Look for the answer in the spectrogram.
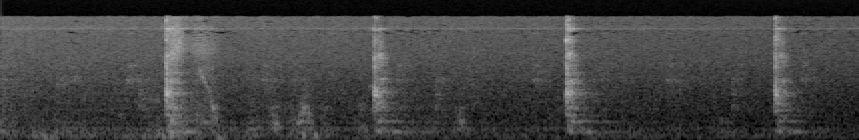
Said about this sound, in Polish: Jak panowie widzicie, to jest zegar duży, stojący. Miller Schlenker, niemiecki zegar, tak. Odrestaurowany przeze mnie, mechanizm zrobiony.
